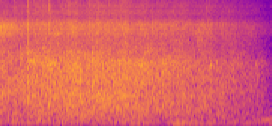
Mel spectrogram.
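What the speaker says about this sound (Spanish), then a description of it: "recibamos al doctor Alfredo Araya Vega, juez superior del Tribunal de Flagrancia de San José de Costa Rica, como recibimos los peruanos, con un fuerte y caluroso voto de aplausos" Audience applause at an international conference on flagrancy procedure, a dense steady wash of many hands clapping throughout, gradually easing off toward the end with no voices over it.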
